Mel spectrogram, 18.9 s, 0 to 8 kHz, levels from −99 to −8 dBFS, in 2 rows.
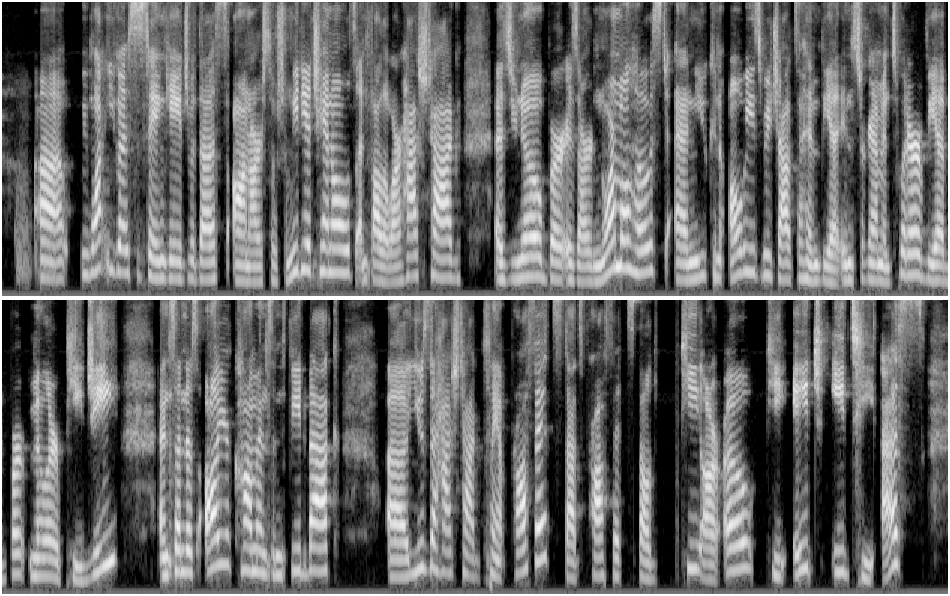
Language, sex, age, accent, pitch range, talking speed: English, female, 30-49, American, 175-240 Hz, 185 wpm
